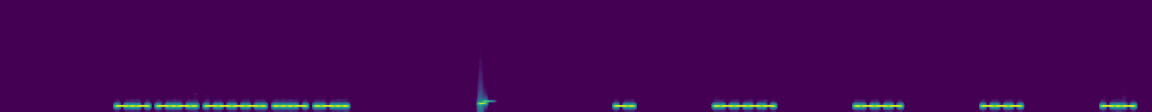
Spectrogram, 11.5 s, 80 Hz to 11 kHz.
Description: Morse code, heard as a keyed tone, about 36 wpm, spaced as for 15 wpm, 700 Hz. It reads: KC9VL N1JOK
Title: USA Call Signs - 5 Characters - 8x Character Spacing - 35wpm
